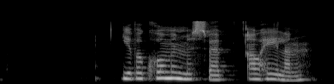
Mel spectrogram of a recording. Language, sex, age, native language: Icelandic, female, 13, Filipino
